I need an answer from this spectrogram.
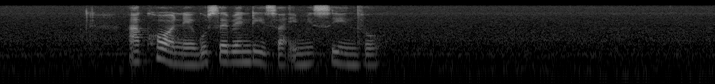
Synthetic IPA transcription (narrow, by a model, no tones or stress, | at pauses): akʰɔnɛk̬usɛɓentʼisaʔḭmisiːnd͡ɮʱɔ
